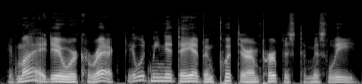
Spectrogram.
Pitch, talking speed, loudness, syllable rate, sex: 125 Hz, 300 wpm, -19 LUFS, 7.2 syllables/s, male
